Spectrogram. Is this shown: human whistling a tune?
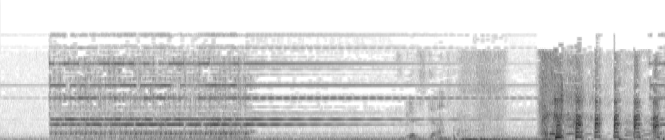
no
